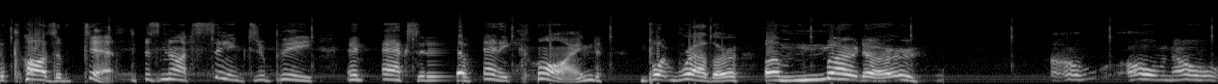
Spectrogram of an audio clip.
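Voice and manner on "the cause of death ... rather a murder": put-on silly British accent, higher and louder. Reading a news article aloud in a game: stupid british voice. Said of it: "To do that voice".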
